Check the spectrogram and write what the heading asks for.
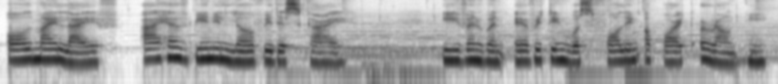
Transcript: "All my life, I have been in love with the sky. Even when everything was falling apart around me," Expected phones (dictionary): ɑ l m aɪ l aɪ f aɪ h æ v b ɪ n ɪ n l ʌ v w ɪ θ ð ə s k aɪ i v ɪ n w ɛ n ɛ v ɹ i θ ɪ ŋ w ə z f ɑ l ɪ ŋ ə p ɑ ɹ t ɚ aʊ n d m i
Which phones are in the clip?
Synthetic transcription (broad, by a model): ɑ l m aɪ l aɪ f aɪ h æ v b ɪ n ɪ n l ʌ v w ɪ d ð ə s k aɪ i v ɪ n w ɛ n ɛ v ɹ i t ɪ ŋ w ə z f ɑ l ɪ ŋ ə p ɑ ɹ t ɚ aʊ n d m i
